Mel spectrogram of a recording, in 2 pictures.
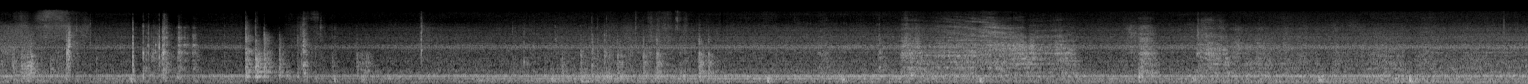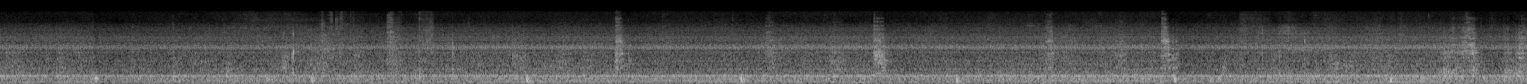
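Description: Pen scratching and rubbing on a sheet of paper on a wooden tabletop as a map is drawn, with scattered light knocks and a longer scratchy stretch about ten seconds in. A steady hum runs underneath throughout.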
